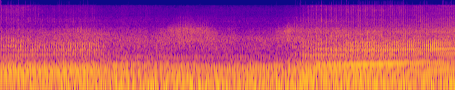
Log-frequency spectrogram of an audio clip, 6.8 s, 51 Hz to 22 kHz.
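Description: A motorcycle fitted with a K&N Chrome Top RC-0850 filter and re-jetted Mikuni carburetor runs loud and close, its engine droning steadily with pitch shifts as it rises and settles under load.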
